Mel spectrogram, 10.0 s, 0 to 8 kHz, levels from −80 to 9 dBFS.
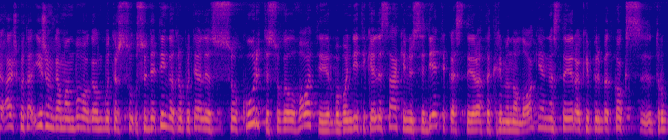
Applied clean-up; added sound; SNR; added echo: none; none; none; reverberation time 0.8 s.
